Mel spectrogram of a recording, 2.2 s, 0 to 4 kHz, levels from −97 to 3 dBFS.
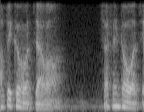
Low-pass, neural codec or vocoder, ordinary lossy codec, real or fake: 3.6 kHz; codec, 16 kHz, 0.5 kbps, FunCodec, trained on LibriTTS, 25 frames a second; Opus, 64 kbps; fake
